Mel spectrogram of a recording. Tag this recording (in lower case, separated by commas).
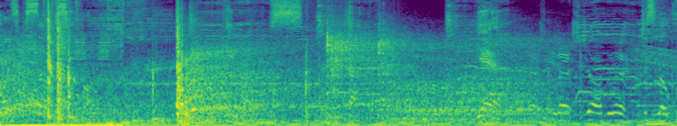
skateboard, speech, music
